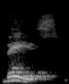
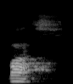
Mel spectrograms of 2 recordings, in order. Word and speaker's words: bass: And also the same is a fish, but the fish is not pronounced bass. It's pronounced bus.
